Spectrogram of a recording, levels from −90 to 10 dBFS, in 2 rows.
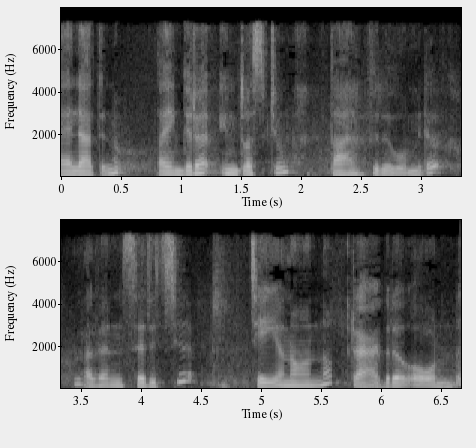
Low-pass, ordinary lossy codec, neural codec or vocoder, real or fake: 7.2 kHz; MP3, 48 kbps; codec, 16 kHz, 1 kbps, X-Codec, HuBERT features, trained on LibriSpeech; fake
